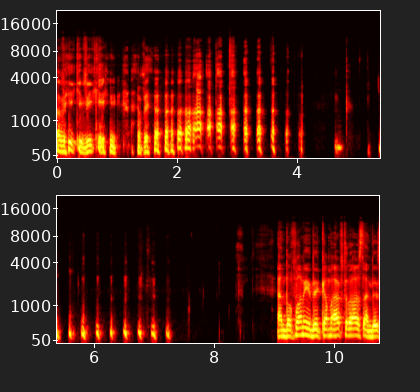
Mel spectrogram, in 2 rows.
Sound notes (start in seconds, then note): 5.4 Ketawa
